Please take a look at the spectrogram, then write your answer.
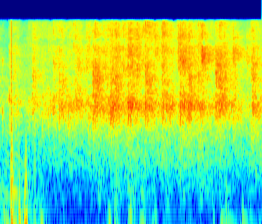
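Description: A church audience applauds the praise team together, a dense, steady wash of many hands clapping with a few sharper, louder claps at the start, holding at an even level throughout.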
